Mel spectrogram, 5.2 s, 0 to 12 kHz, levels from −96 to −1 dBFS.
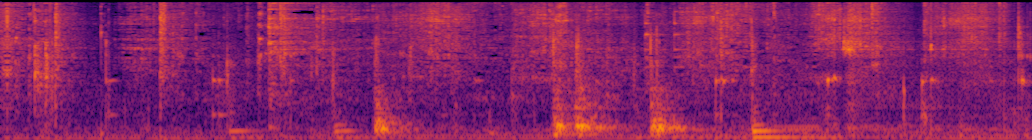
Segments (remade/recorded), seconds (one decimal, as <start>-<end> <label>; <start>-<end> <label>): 0.0-4.1 recorded; 4.1-5.2 remade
